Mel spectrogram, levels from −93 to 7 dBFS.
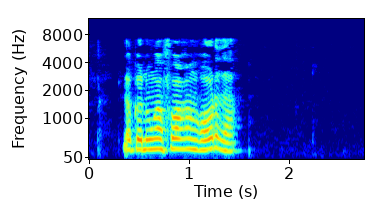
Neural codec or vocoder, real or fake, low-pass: none; real; 7.2 kHz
